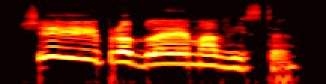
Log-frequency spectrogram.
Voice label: error page generic with energy female brazilian portuguese voiceover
